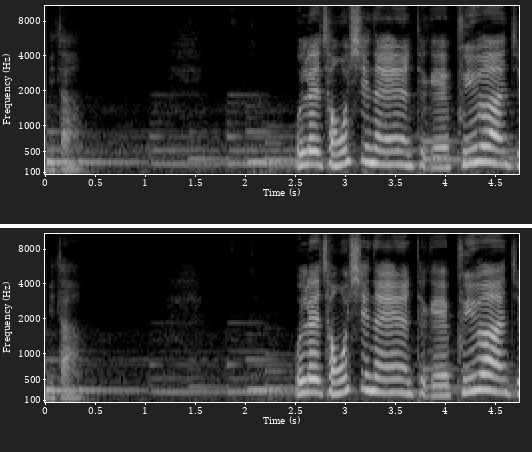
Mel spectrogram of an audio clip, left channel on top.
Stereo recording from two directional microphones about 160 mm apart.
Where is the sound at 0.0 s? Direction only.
40° right (ahead or behind).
